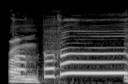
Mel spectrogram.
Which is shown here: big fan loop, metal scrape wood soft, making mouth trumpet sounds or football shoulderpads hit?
making mouth trumpet sounds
